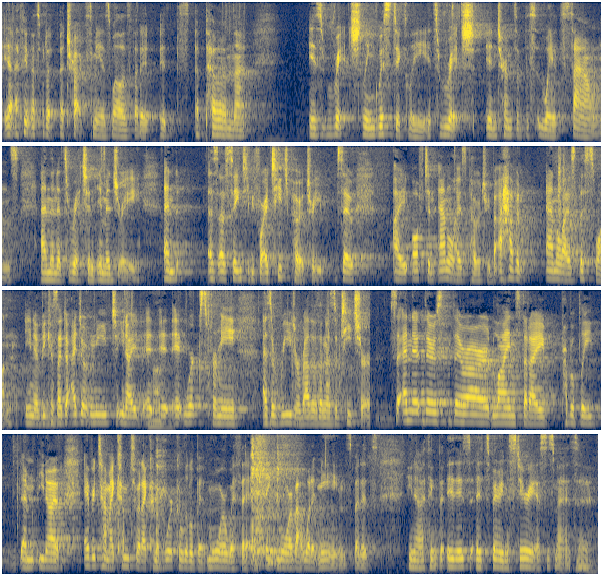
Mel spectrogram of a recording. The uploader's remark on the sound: The Poetry Exchange at St Chad's College Chapel as part of Durham Book Festival. The Poetry Exchange at St Chad's College Chapel as part of Durham Book Festival in October 2015.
